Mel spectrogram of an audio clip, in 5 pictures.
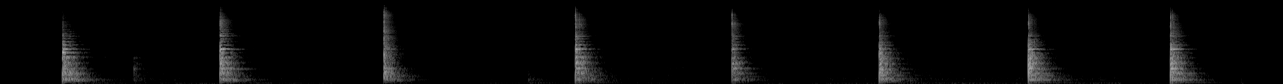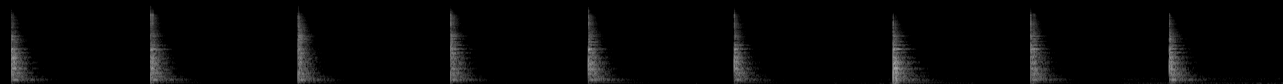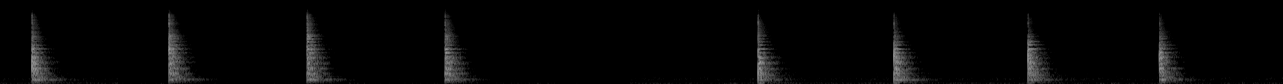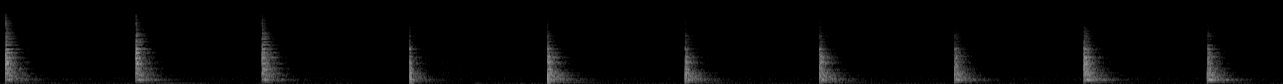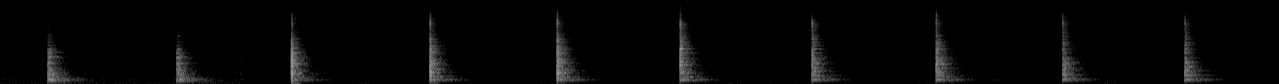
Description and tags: Wood rod hit floor
impact, wood, hit, foley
